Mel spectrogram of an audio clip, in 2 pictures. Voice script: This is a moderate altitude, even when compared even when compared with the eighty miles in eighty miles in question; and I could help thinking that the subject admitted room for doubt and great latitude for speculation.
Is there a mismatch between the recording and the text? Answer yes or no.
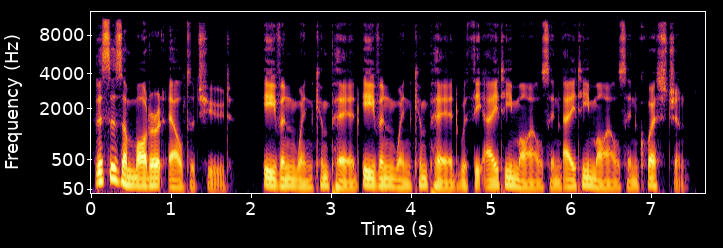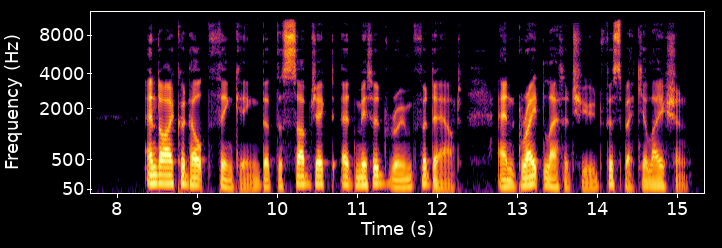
no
